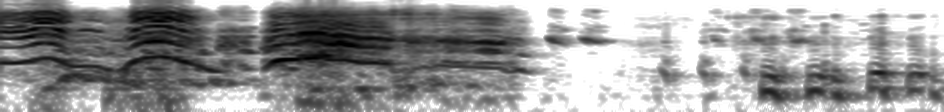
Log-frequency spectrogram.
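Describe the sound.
A person imitates the scream of the Mogollon Monster in two loud, wavering, high-pitched bursts, rising and falling in pitch, followed by quieter laughter and murmured voices.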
